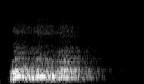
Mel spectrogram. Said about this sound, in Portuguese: O meu cachorro está começando a latir na hora que eu estou falando.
